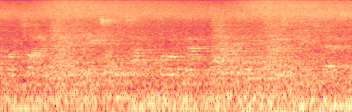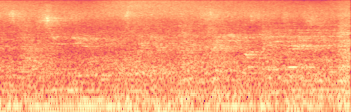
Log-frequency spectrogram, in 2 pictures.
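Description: A rowing machine's fan whooshes with each stroke.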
